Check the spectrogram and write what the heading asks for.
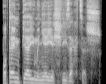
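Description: A man's voice: mid-range voice, expressive, slow pace, fairly bright tone, no room sound, clean studio sound. A man voicing a hot-blooded young nobleman who speaks with passionate insistence in a read-aloud story.

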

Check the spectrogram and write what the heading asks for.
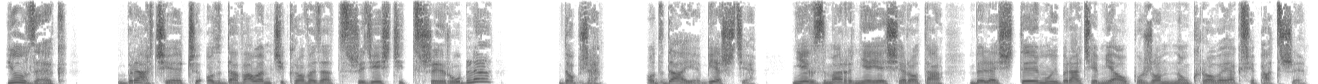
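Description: A woman reading an audiobook and voicing a drunk, tearful older village headman who pleads and sobs, pitched higher than her own voice. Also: animated, takes it slowly, darkish tone, dry recording, clean studio sound. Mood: weepy. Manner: tearful, pleading, self-abasing. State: sobbing, drunk.

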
